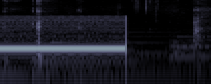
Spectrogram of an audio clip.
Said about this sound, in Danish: Er du i gang med at ringe til en? Ja, kraftedeme. Nu ringer jeg til en.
